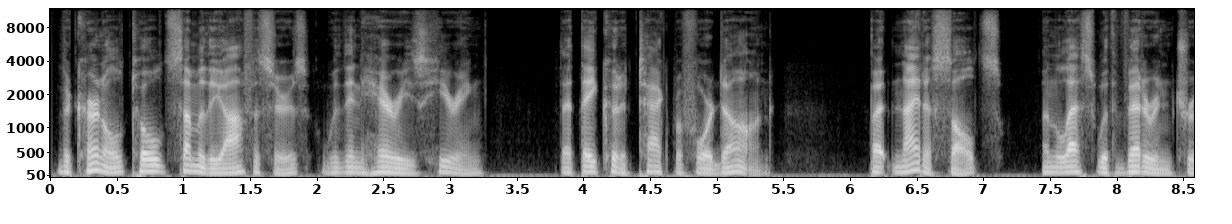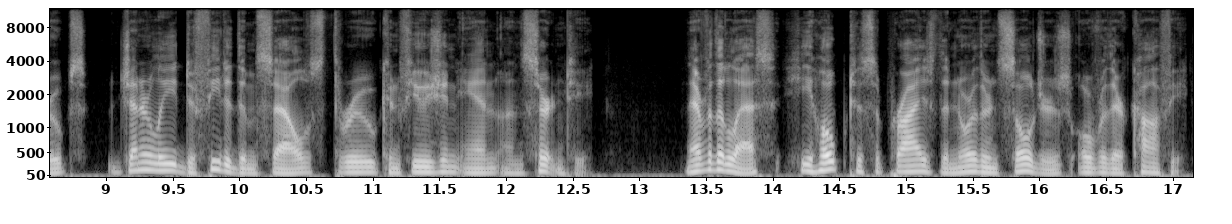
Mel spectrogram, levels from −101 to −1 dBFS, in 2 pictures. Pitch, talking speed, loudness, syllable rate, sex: 100 Hz, 145 wpm, -21 LUFS, 5.4 syllables/s, male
